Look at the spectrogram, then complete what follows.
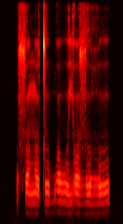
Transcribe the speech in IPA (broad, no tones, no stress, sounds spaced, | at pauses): s ɔ n ɔ t ʊ b ɔ β ʊ j ɔ z ʊ ɦ ʊ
